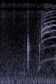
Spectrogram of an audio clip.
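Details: Domestic cat meowing indoors while waiting to be fed in the morning: a short faint chirp, then a brief rising-falling meow near the end, with a quiet background hum.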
